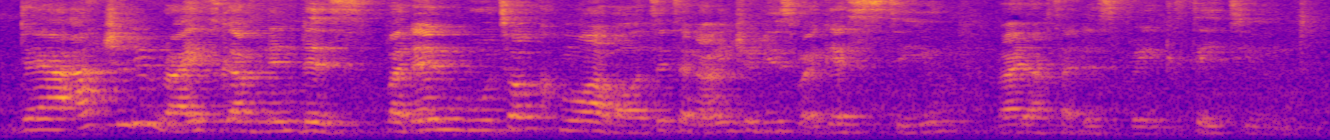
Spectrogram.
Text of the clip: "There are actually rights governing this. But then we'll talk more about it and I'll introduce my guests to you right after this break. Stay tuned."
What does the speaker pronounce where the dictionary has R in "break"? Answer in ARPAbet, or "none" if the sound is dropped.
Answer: R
